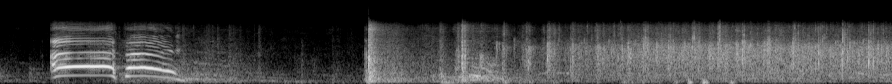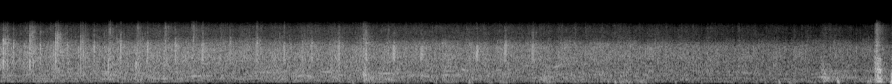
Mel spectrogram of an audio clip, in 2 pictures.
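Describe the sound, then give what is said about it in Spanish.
Crowd applause outside and inside a church as a Palm Sunday procession in Jaén waits to leave the temple. A brief loud vocal call comes first, then dense, sustained clapping continues to the end. “aplausos fuera de la, de la iglesia, aplausos dentro de la iglesia, de todo el cortejo que está esperando para salir.”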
